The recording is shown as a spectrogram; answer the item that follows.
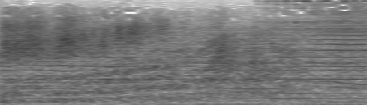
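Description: A steady, engine-like rushing sound effect from an animated cartoon, holding an even level throughout.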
